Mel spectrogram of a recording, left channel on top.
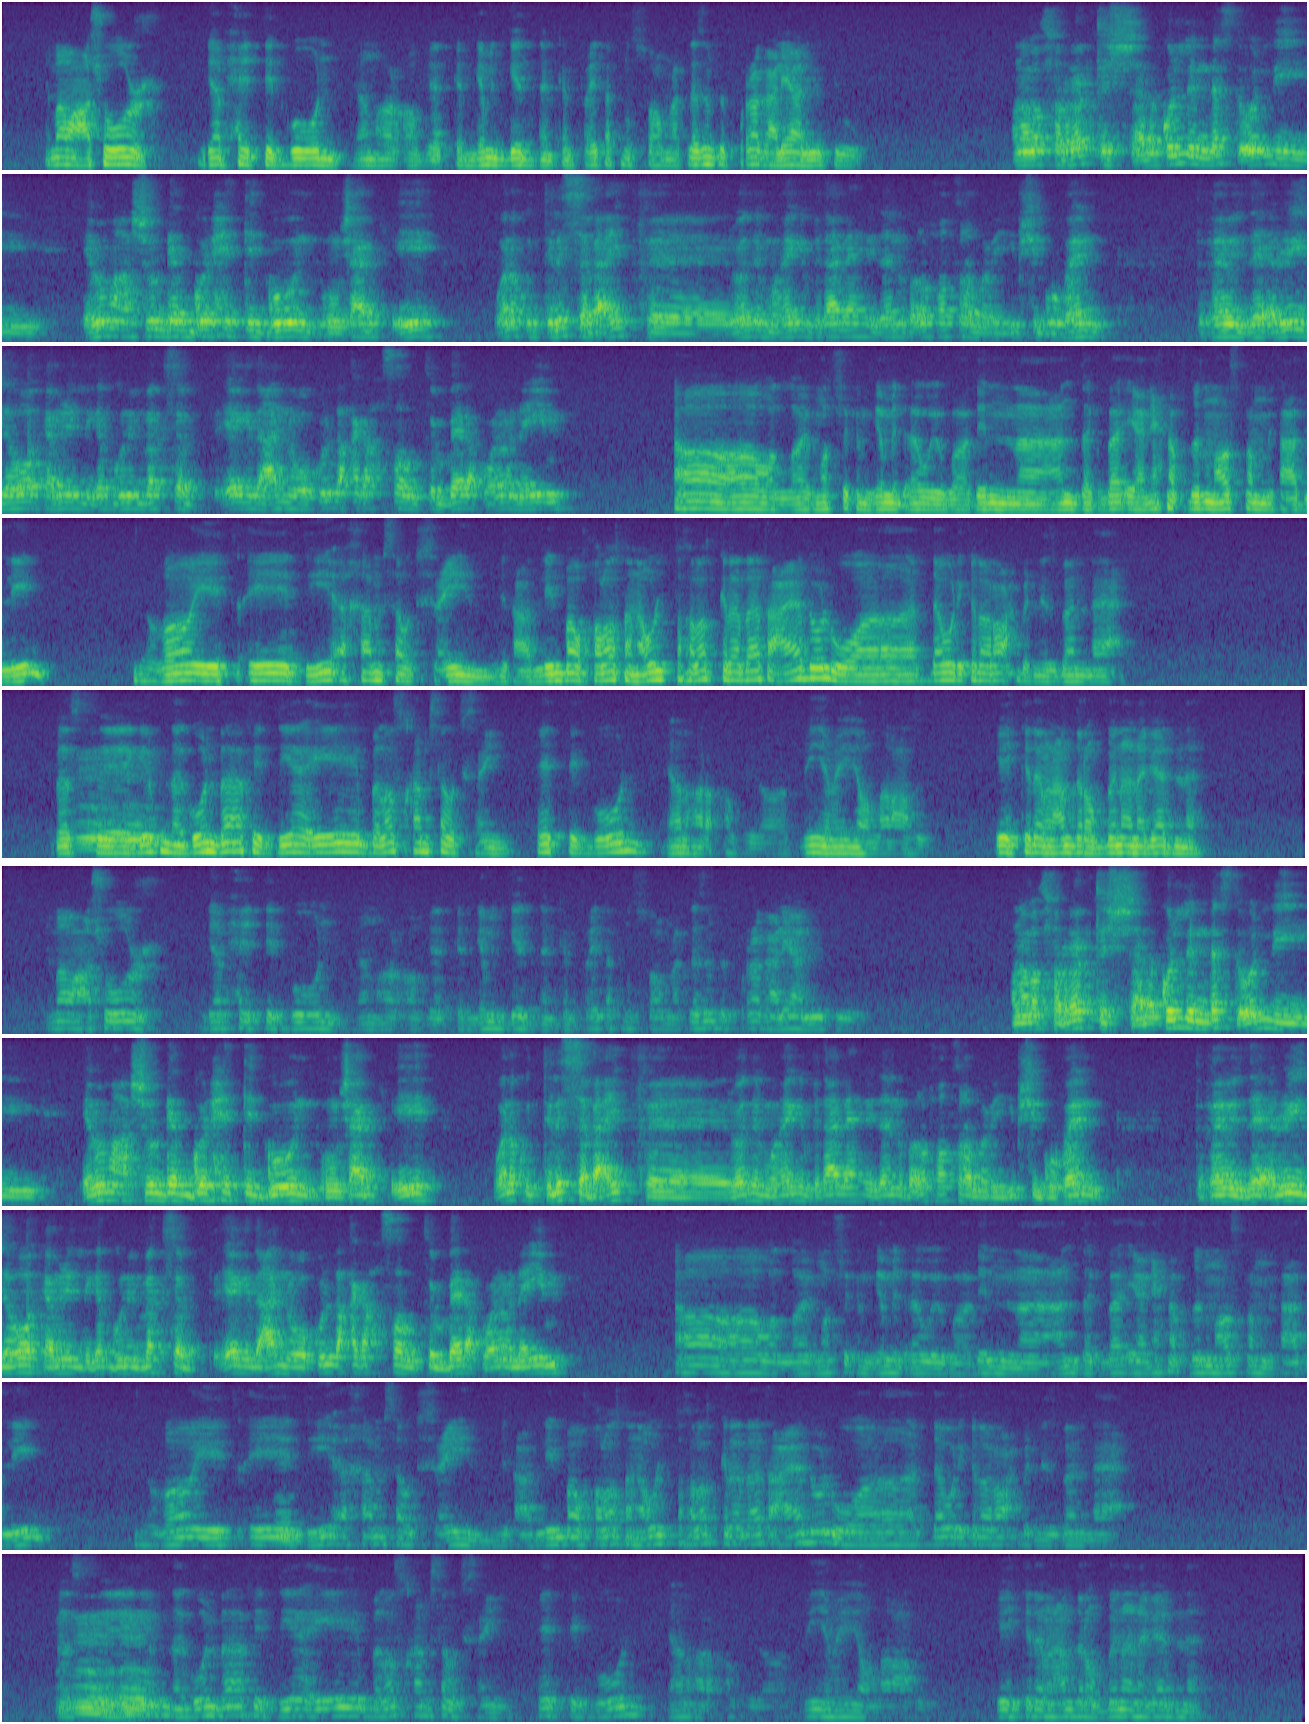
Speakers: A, on the left; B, on the right.
A: امام عاشور جاب حتة جون يا نهار ابيض كان جامد جدا كان فايتك نص عمرك لازم تتفرج عليه على اليوتيوب
B: انا ما اتفرجتش انا كل الناس تقول لي امام عاشور جاب جون حته جون ومش عارف ايه وانا كنت لسه بعيب في الواد المهاجم بتاع الاهلي ده اللي بقاله فتره ما بيجيبش جوان انت فاهم ازاي قالوا لي ده هو كمان اللي جاب جون المكسب يا جدعان هو كل حاجه حصلت امبارح وانا نايم
A: اه اه والله الماتش كان جامد قوي وبعدين آه، عندك بقى يعني احنا فضلنا اصلا متعادلين لغايه ايه
B: م-
A: دقيقه 95 متعادلين بقى وخلاص انا قلت خلاص كده ده تعادل والدوري كده راح بالنسبه لنا يعني بس
B: م-
A: آه،
B: م.
A: جبنا جون بقى في الدقيقه ايه بلس 95 حته جون يا نهار ابيض 100 100 والله العظيم ايه كده من عند ربنا نجدنا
